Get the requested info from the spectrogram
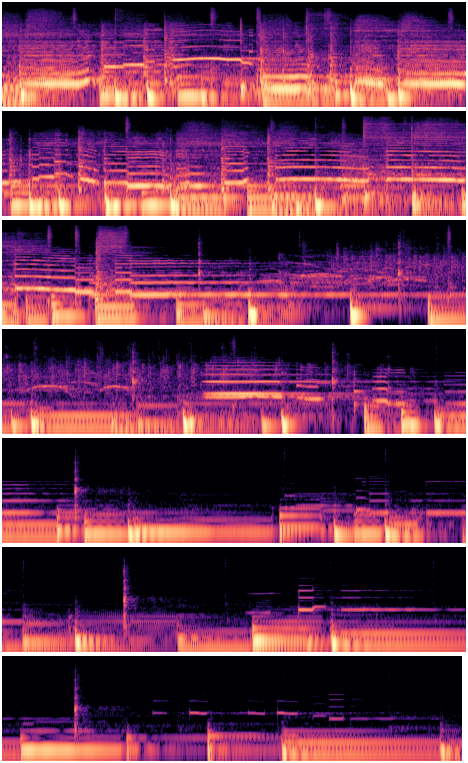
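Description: Jazz trio of electric guitar, upright double bass and drums playing live. The drums play busily with cymbals until about ten seconds in, then drop out, leaving guitar and bass with only occasional light drum hits as the music grows gradually quieter.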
